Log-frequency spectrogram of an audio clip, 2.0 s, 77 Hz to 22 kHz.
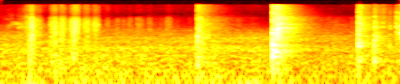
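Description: Galaxy S10 Plus clone smartphone hitting and bouncing across wet concrete paving slabs: a string of about half a dozen sharp knocks and clatters, the loudest about a second and a half in.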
